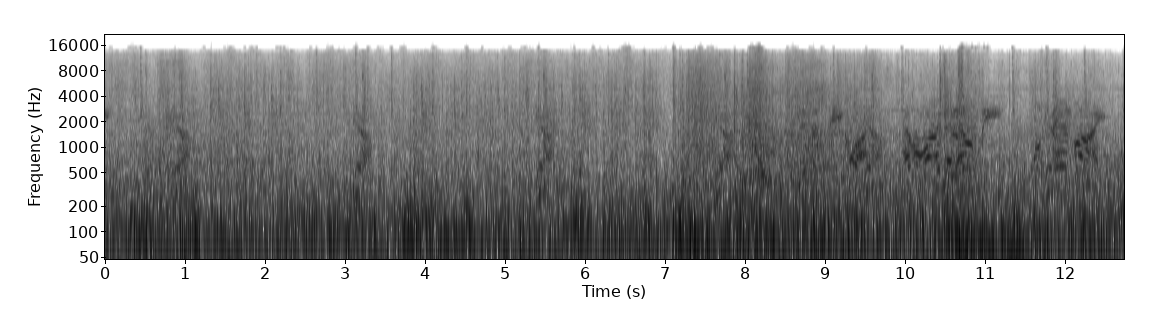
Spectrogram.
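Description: A horse gallops with heavy, rapid hoofbeats on dry ground.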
